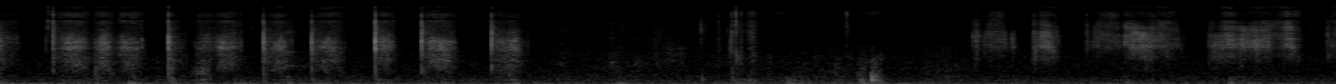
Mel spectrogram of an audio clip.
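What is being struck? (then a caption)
Laminated cardstock strip. A thin, flat laminated cardstock word strip reading "they will / they'll" lies on a woven blanket while its letters are traced with long nails and then a white plastic stylus. The tracing makes soft, bright scratching strokes that come in short bursts with brief pauses between them, over a faint low background hum.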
